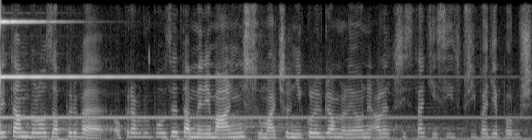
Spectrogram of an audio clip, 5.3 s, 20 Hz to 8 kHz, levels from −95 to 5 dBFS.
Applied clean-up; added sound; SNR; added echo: none; Bell; -5 dB; none.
